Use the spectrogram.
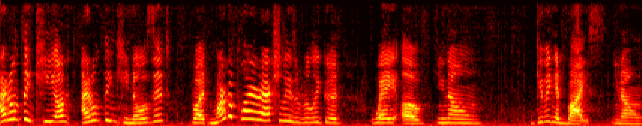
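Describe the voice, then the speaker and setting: Over music in the background, a woman speaks in a raised, projected voice at a moderate pace. Her pitch is high and swings very widely. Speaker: gaming YouTuber. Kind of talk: casual vlog monologue. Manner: halting, repeats words.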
